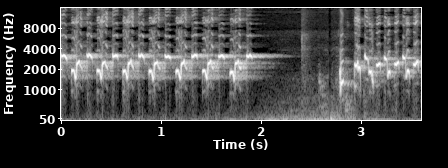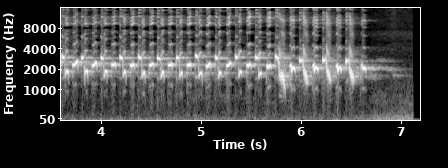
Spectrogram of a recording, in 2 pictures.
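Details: Sooty-headed bulbul lure song, trucukan ropel panjang, to make caged birds sing: a two-second burst of sharp rapid notes, a short gap, then a long, fast, evenly paced chatter ending in drawn slurs.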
